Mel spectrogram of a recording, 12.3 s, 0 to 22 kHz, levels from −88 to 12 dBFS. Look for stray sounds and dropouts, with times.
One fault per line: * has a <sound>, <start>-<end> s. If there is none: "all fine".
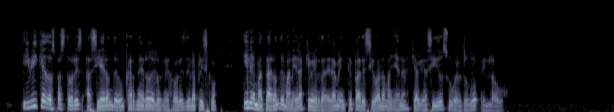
all fine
